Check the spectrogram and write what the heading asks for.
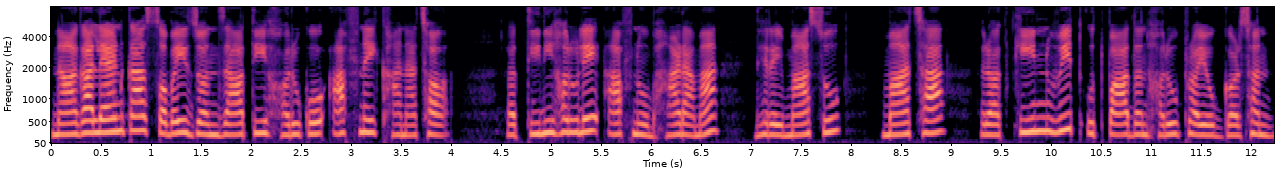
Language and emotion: Nepali, neutral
